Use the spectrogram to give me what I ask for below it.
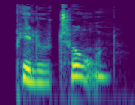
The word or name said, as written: PELOTONEN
